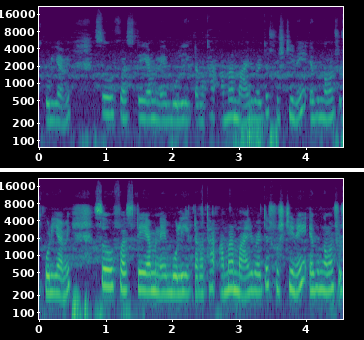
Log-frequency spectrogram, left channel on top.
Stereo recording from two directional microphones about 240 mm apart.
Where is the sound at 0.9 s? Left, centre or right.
Right.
